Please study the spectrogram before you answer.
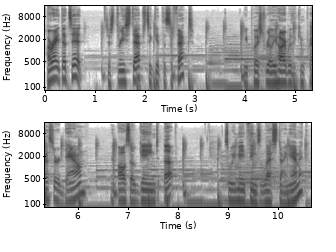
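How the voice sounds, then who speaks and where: A man with a medium-pitched voice presents a tutorial. He talks informally and casually, walking the listener through each step. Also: lively intonation, a little slow, over music. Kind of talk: casual screen tutorial narration.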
